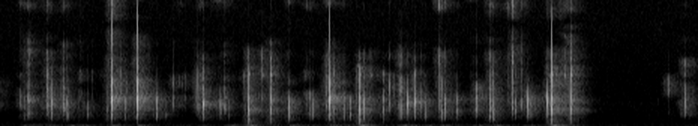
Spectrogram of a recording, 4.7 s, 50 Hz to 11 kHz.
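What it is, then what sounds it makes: Mechanical keyboard with plastic keycaps. A compact 65% Sugar65 mechanical keyboard with KTT Kang White switches, a black case, and white and black plastic keycaps is typed on steadily with the fingertips. About 26 short, bright clacking keystrokes with almost no ring and a little low thud underneath are heard. The typing stops just after the four-second mark, followed by a brief pause and a couple of faint final taps.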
